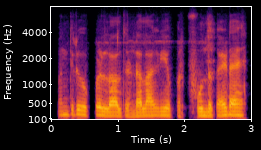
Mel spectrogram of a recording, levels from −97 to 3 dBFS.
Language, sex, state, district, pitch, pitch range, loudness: Rajasthani, male, Rajasthan, Churu, 95 Hz, 90-95 Hz, -18 LUFS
